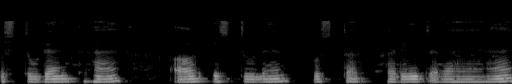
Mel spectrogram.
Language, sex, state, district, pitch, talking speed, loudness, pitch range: Hindi, male, Bihar, Bhagalpur, 125 Hz, 95 wpm, -34 LUFS, 125-130 Hz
